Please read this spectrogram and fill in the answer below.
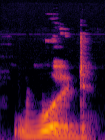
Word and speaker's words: would: L do for example the word would could should in these cases again the L is completely silent the letters B and P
